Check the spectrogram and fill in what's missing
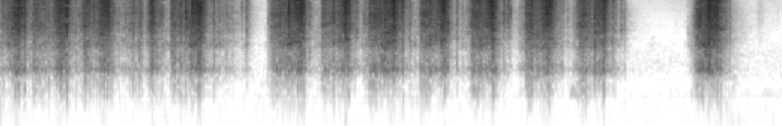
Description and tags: Change Rattling
Change, cup, Rattling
